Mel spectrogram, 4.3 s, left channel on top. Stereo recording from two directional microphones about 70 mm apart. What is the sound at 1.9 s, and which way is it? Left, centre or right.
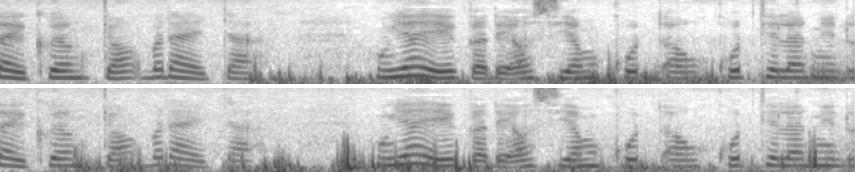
Speech, left.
